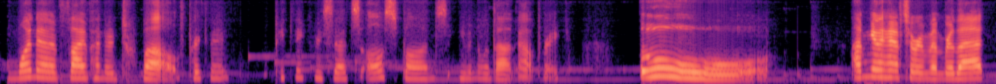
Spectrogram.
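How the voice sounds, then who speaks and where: A woman with an American accent, casually chatting through a live stream and thinking aloud with quick asides. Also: medium pitch, creaky, clean tone, soft background music. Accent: American English.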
